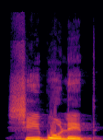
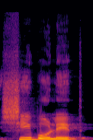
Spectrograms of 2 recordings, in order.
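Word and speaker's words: Shibboleth: இங்கே என்ன இந்த வார்த்தை ஷீபோலேத், இது மிலிட்ரி கோட்வேர்டா என்றெல்லாம் நம்ம சிந்திச்சு பார்த்தா இது ஒரு சீக்ரெட் கோட்வேர்டெல்லாம் இல்லை. இந்த ஷீபோலேத் என்ற வார்த்தையின் அர்த்தம் நதி. எப்பிராயிம் தேசத்து மக்களுக்கு இந்த ஷீ என்ற வார்த்தை அந்த உச்சரிப்பு அவர்களுக்கு வராது.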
